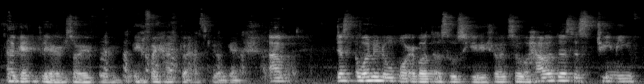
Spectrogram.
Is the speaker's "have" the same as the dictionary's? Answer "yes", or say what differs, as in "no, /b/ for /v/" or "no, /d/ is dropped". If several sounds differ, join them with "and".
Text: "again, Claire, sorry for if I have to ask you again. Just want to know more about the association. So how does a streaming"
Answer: no, /f/ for /v/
